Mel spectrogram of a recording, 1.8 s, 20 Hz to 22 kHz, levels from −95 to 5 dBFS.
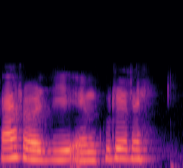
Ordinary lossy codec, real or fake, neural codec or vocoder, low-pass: none; real; none; 5.4 kHz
